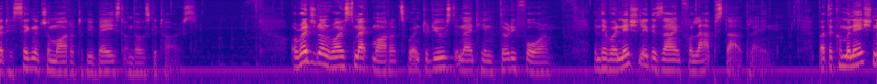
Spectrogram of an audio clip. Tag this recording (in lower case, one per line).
speech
